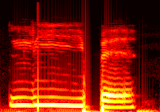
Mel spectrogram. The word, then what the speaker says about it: Liebe: So how would you pronounce these two words? I'm gonna tell you. Die Liebe.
